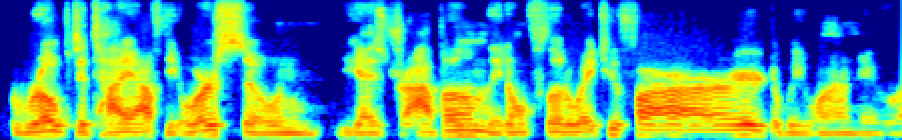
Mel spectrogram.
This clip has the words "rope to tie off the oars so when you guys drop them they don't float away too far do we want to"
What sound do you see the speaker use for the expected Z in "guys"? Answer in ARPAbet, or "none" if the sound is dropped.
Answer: Z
